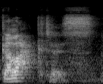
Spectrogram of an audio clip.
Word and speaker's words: Galactus: Okay, if I wanted to go kind of like all out, I would pick either Doctor Strange or Galactus, sorry. I always mispronounce that. Galactus.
